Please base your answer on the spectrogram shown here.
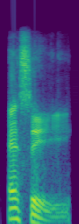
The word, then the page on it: SE: British English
